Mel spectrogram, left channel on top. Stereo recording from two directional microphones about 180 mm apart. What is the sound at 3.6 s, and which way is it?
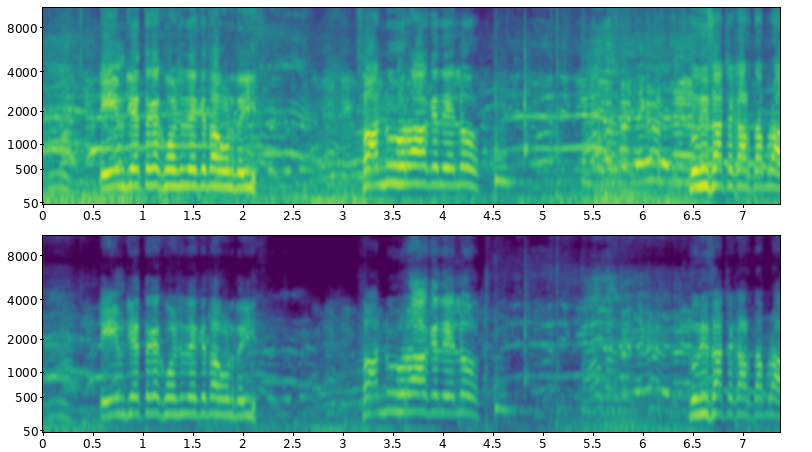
Speech, 5° left (ahead or behind).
